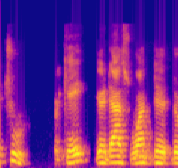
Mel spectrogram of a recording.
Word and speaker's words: tous: But for it to be an adjective, then we'll not pronounce the S. We'll just say two, okay?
